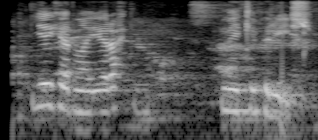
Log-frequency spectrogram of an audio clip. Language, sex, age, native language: Icelandic, female, 13, Icelandic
